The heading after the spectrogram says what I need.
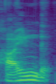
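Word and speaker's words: hind: एच आई एन डी, इसका उच्चारण होगा हाइंड।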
